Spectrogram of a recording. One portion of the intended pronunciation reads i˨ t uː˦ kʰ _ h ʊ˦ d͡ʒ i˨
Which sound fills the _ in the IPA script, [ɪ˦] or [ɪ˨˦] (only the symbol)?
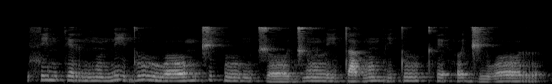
ɪ˦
